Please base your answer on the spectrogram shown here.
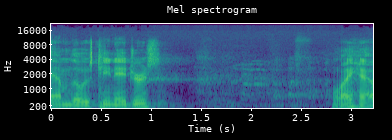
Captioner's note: audience laughs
